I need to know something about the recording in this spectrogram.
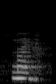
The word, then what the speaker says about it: knife: K-nya tidak diucapkan. Kemudian knife atau pisau, ya.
